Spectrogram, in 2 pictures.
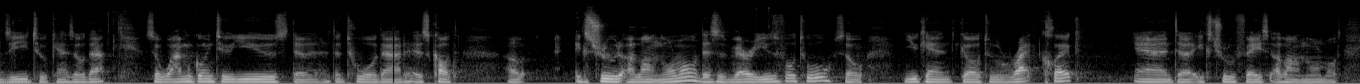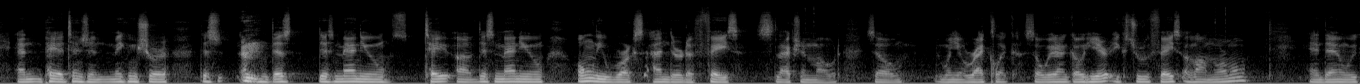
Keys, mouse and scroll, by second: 0.0 ctrl+z, 1.1-7.5 shift+middle drag, 7.5 right click, 21.6-24.7 right drag.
